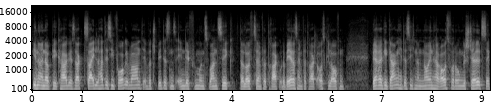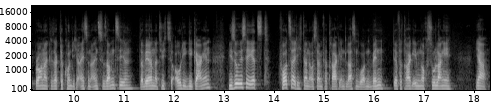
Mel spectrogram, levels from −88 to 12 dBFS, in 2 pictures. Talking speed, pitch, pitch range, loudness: 225 wpm, 130 Hz, 125-135 Hz, -20 LUFS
